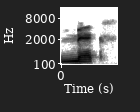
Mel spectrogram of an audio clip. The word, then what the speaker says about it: Mx: is that yes pronounced mix as in mixed like a cake okay okay like am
